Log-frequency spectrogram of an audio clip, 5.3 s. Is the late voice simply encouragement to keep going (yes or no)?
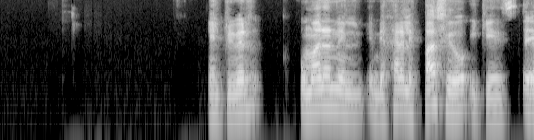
yes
